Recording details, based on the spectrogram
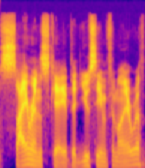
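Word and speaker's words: Syrinscape: thing and you linked through a site called siren scape that you seem familiar with my yeah so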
